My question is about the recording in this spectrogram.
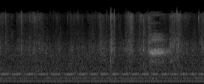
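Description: Plastic mailer bag crinkling and rustling as it is handled and opened, over a steady low hum.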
